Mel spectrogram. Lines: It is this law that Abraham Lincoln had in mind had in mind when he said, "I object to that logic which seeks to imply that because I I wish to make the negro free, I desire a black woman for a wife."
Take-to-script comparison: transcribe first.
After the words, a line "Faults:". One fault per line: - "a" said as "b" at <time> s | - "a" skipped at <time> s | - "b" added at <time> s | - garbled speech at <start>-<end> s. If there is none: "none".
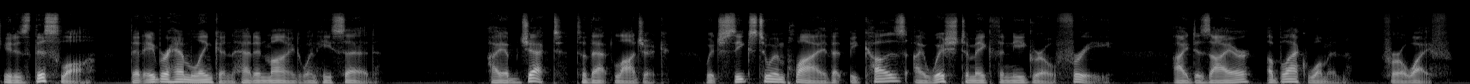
It is this law that Abraham Lincoln had in mind when he said, "I object to that logic which seeks to imply that because I wish to make the negro free, I desire a black woman for a wife."
Faults:
- "had in mind" skipped at 3.0 s
- "I" skipped at 9.2 s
